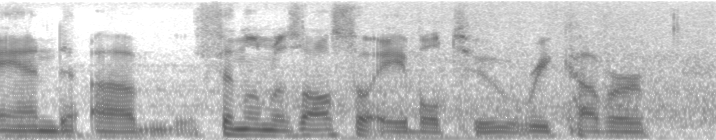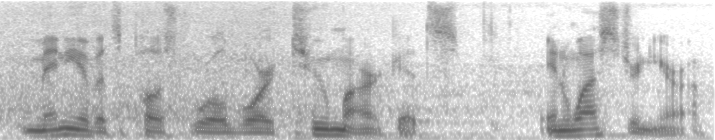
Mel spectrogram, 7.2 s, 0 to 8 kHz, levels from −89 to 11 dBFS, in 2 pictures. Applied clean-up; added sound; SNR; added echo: none; Train; 16 dB; none.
